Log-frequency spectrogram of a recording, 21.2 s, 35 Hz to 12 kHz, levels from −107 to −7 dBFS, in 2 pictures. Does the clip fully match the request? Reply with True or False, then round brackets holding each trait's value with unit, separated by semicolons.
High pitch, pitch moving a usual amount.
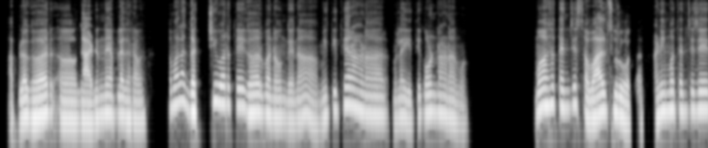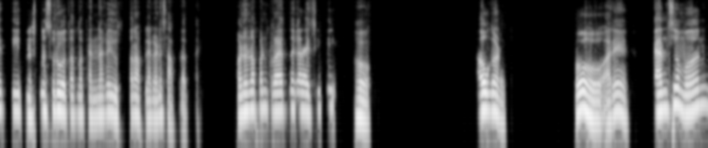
False (140 Hz; 4.4 semitones)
